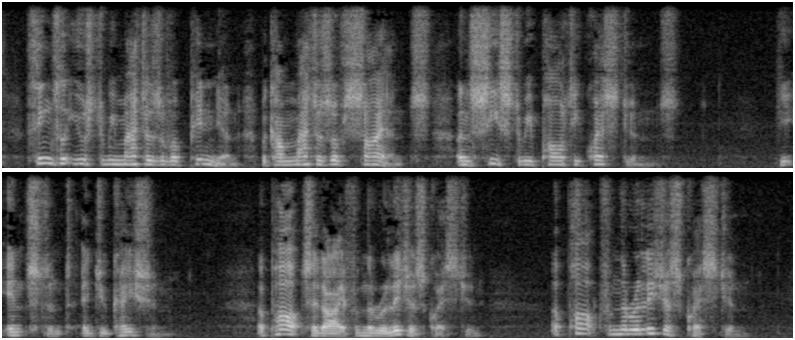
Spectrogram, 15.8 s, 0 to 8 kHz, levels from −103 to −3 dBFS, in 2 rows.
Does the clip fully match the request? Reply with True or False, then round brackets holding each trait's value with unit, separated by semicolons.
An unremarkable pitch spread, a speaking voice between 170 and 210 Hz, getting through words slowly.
True (3.0 semitones; 185 Hz; 125 wpm)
